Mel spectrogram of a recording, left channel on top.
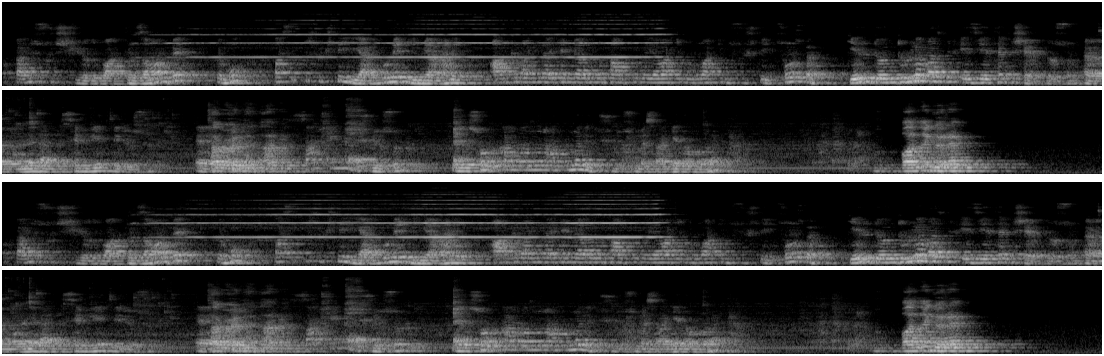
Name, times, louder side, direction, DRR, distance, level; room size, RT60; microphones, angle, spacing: voice 1, 0.1-1.9 2.1-2.4 2.7-8.2 8.5-12.4 12.9-13.6 13.9-15.0 15.5-18.2, left 1 dB, 35° left, -4 dB, 0.3 m, -28 dB
Bowed string instrument, 1.3-6.6, right 5 dB, 85° right, 0.4 m, -29 dB
sound 1, 10.9-19.7, equal, 35° right, 1.1 m, -39 dB
voice 2, 13.1-13.9 19.7-20.5, left 2 dB, ahead, -8 dB, 0.8 m, -22 dB
4.0 x 2.4 x 2.3 m, 1.1 s
head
